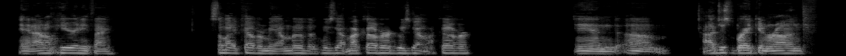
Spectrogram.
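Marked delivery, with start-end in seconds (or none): none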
